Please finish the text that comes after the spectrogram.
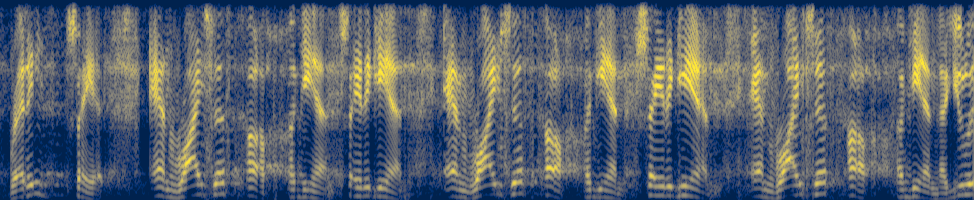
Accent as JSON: {"language": "English", "region": "Indiana", "country": "United States", "tie": "born or raised there", "said": "I was about 11 or 12 years of age. I grew up in Indiana where it gets cold and icy and snowy."}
